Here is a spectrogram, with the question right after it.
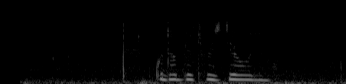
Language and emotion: Russian, neutral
